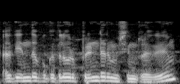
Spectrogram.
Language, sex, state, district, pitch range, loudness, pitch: Tamil, male, Tamil Nadu, Kanyakumari, 140-165 Hz, -12 LUFS, 155 Hz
